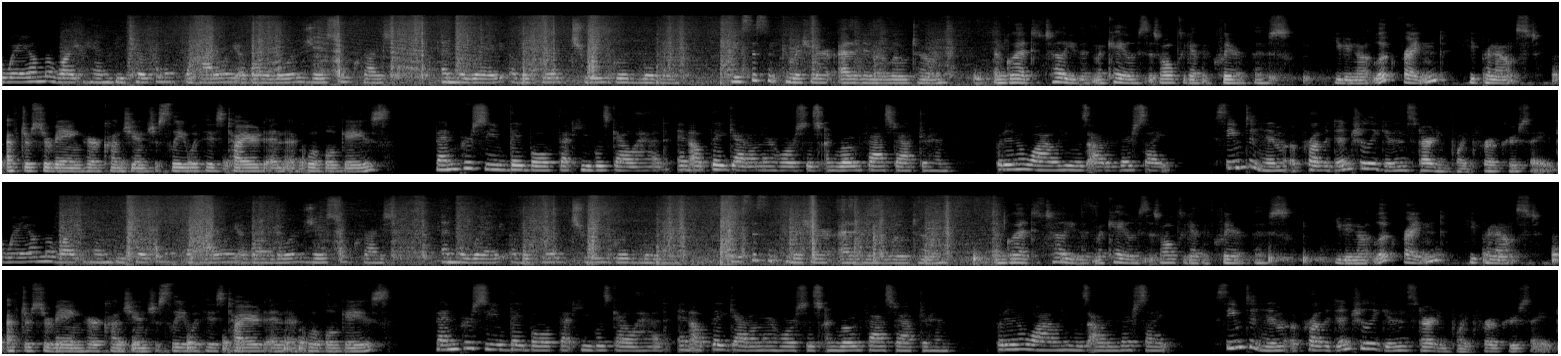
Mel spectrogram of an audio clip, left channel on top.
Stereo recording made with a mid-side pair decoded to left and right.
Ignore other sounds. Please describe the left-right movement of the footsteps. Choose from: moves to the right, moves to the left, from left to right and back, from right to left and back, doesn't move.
from right to left and back.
